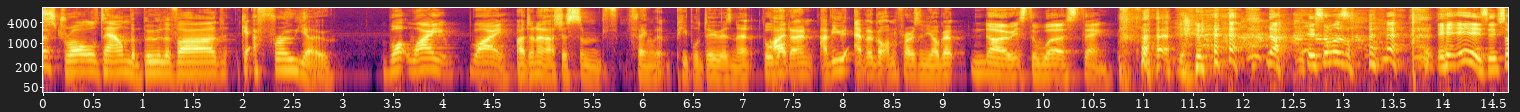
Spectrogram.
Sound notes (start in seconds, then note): 10.8 laughing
